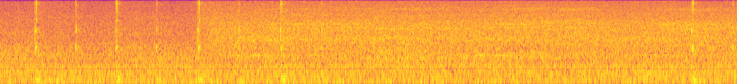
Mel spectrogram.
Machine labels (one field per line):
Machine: valve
